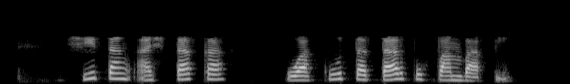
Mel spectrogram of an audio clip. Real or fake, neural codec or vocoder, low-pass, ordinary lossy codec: real; none; 3.6 kHz; MP3, 32 kbps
